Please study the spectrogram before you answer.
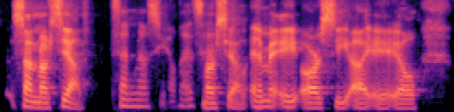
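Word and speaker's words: Marcial: with an m San Marcia Marcel m-a-r-c-i-a-l they all pronounce it Marshall Marshall right but it's Marcia that's his Spanish name okay so yeah um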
